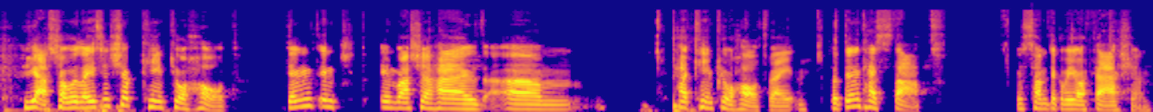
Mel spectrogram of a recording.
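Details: Deaf man with a self-described deaf accent and difficulty pronouncing certain words; deaf speech.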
